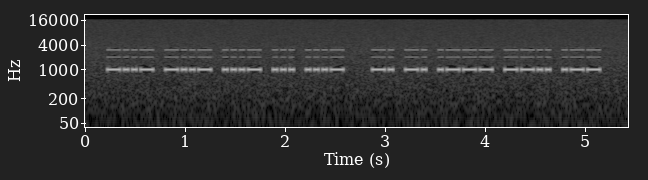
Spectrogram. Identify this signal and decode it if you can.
Morse code, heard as a keyed tone, machine-sent, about 29 wpm, 1020 Hz. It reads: XXVSV NNJZW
